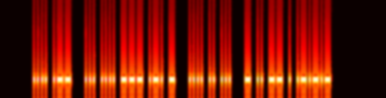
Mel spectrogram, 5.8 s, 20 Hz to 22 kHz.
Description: Morse code, heard as a keyed tone, about 40 wpm, 700 Hz. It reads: HW SHORT HIS TIME.
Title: Sentences from Top 400 Words and Abbreviations 40wpm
